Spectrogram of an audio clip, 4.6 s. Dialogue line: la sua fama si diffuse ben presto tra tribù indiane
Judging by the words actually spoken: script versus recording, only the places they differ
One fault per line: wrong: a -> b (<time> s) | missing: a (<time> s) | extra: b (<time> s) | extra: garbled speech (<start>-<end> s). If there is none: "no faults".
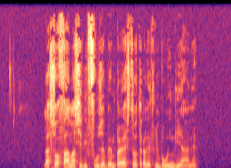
extra: le (2.9 s)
